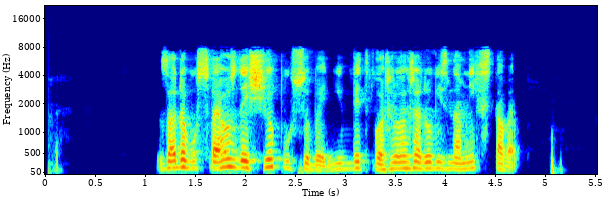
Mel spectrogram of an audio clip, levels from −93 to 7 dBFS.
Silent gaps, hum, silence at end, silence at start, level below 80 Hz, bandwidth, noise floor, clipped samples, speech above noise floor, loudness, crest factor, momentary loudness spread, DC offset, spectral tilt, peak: none; none; 0.45 s; 1.15 s; -52 dBFS; 8.4 kHz; under -90 dBFS; under 0.1%; over 72 dB; -18 LUFS; 18 dB; 11 LU; under 0.1%; -4.5 dB/octave; -2 dBFS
